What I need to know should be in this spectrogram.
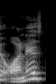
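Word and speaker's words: honest: তাহলে এটার উচ্চারণ হবে অনেস্ট, এটার উচ্চারণ হবে আওয়ার। একই রকমভাবে অনারেবল। আশা করি বুঝতে পেরেছো। অর্থাৎ যদি ফার্স্ট লেটার সাইলেন্ট থাকে, উচ্চারণ যদি উচ্চারণ না হয়, এবং উচ্চারণ যদি ভাওয়েল দিয়ে শুরু হয়, যেমন উটা হচ্ছে কি?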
